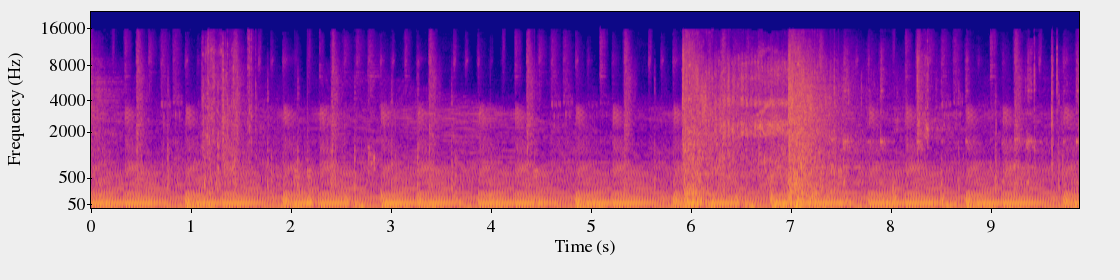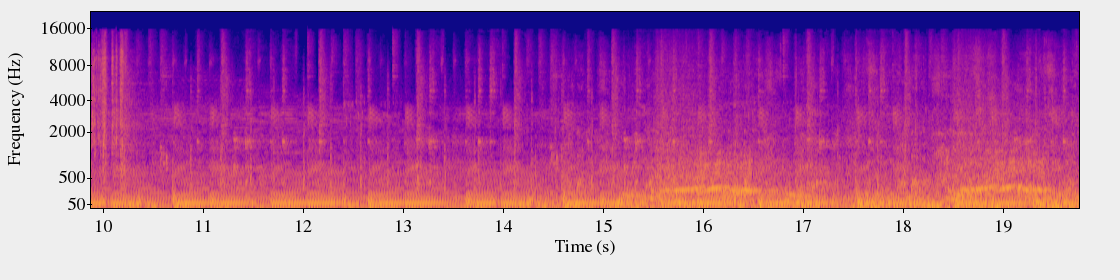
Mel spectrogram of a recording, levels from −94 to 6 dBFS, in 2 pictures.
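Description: Nothing here calls for comment, since no technical faults turn up anywhere in the audio.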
